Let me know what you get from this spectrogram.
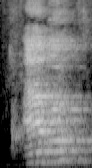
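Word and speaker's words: אבא: that is ava that's how you pronounce it abba this is what it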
